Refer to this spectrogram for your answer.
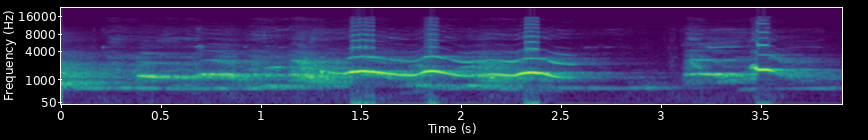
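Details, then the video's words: Pet miniature Schnauzer Maya howls in a long wavering tone with bright overtones, pausing in hiccups and finishing with a short rising yelp; another dog holds a low continuous howl throughout. "Howling Schnauzer"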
